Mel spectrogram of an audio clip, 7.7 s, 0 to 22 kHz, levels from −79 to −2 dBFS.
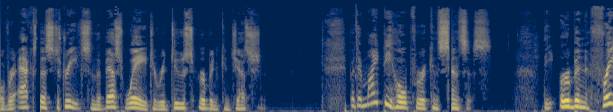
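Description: At 0.44 s the speech drops into a block of digital silence lasting 60 ms, to 0.50 s. The sound cuts out and comes straight back with no fade, leaving a dead hole. At 0.72 s a different kind of damage appears, lasting about one 26.1 ms frame, to 0.75 s. The sound lurches forward. The likely cause is a broken MP3 bit reservoir: frames were lost, and the next frame reached back for borrowed data that belonged to another frame. The same jump recurs at 4.43 to 4.46 s. Another block of digital silence falls at 2.16 s. It is only 11.72 ms long, so it is heard as a tick or dip rather than as silence. A third block of silence runs from 5.60 to 5.64 s, a 40 ms hole. What separates the two kinds is their content. Each silent block is silence with abrupt edges, while each reservoir fault decodes data from the wrong frame and skips the sound ahead.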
